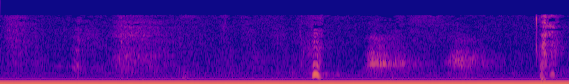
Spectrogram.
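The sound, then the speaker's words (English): A dog lets out a few short, sharp barks and snuffling sounds at irregular moments during a gathering where people are about to sing and pray, with faint voices in the background. “Don't worry about the dog.”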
